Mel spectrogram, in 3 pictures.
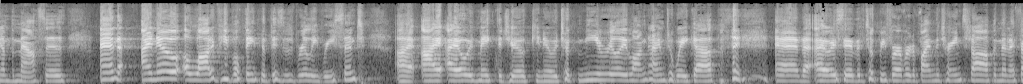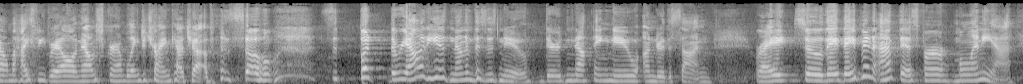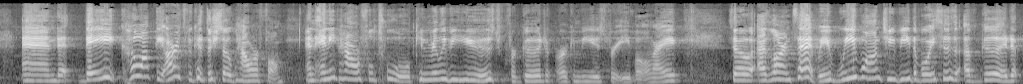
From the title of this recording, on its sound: Speaks At Fall Freedom Fest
